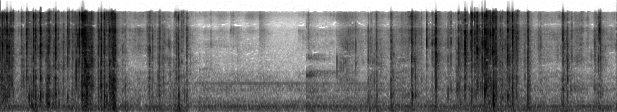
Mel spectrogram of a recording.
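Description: Plastic wrapping crinkles and rustles as a pack is torn open.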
